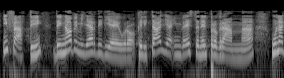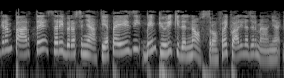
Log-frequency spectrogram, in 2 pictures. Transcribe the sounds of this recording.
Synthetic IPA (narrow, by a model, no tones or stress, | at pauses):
iɱfat̪ːid̪ejnɔːvemiljard̪id̪iɛwɾokelit̪aljaʔiɱvɛst̪enelpɾoɡɾamːaunaɡɾampart̪esaɾɛbːeɾoasːeɲːaːt̪iapaeːzibɛmpjurːikːid̪elnɔst̪ɾofɾaikwaːlilad͡ʒermaːnja̰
